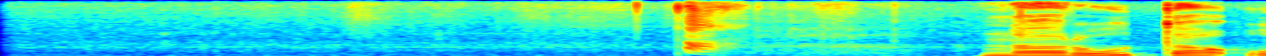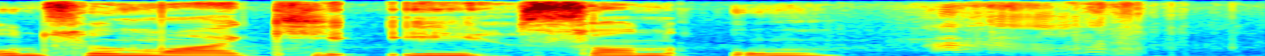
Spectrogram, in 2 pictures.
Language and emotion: Russian, neutral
